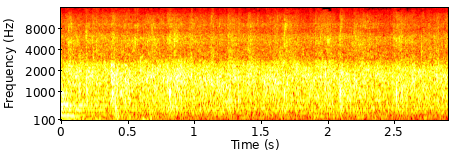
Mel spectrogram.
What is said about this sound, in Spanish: Gracias, Padre. Gracias, Padre. Pues un aplauso.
